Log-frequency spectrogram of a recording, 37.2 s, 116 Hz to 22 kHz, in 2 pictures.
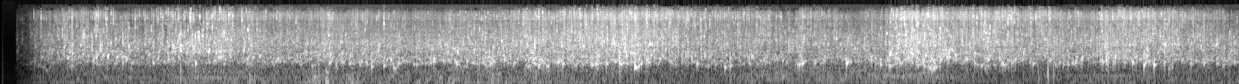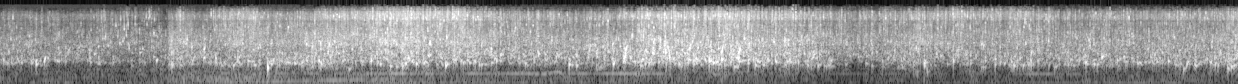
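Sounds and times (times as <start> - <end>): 
melodious babbling of a river: 0.6 - 37.1.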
